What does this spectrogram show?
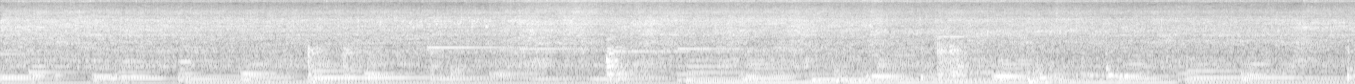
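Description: Sliced onion and tomato sizzling in hot ghee in a nonstick frying pan, with a few scrapes of a wooden spatula stirring them. Background music of held low notes plays under it.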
